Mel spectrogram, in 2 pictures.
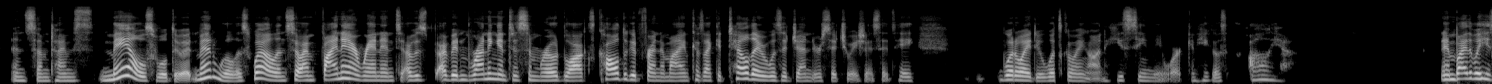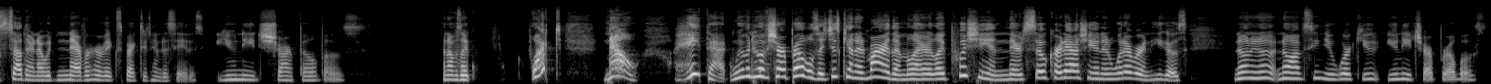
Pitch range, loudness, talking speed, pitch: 190-265 Hz, -20 LUFS, 245 wpm, 220 Hz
